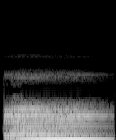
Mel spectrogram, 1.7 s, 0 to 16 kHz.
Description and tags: dramatic sound 2
ableton, sfx, Strange-sound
